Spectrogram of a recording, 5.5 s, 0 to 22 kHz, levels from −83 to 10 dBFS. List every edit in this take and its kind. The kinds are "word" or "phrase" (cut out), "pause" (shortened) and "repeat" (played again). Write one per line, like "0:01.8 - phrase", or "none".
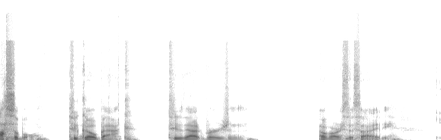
none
